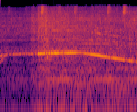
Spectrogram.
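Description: An ambulance siren wails as the van drives off. It holds a steady, high tone, then slides lower in pitch toward the end over a low background rumble.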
